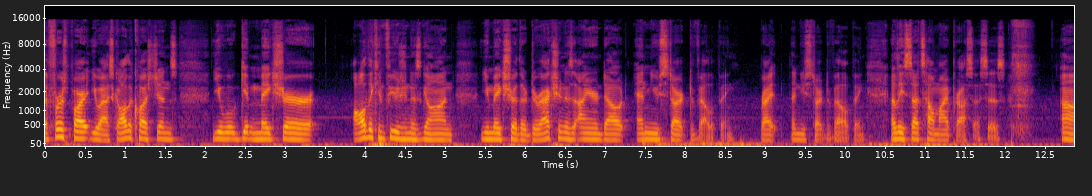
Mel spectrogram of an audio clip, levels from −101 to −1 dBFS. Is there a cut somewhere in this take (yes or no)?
yes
